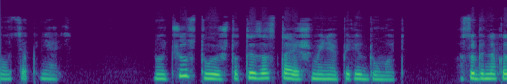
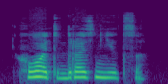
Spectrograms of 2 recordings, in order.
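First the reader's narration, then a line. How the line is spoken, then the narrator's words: Tired, dismissive. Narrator (Russian): устало отмахнулась я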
